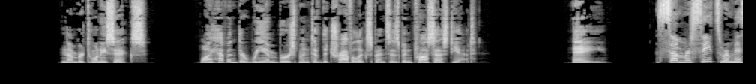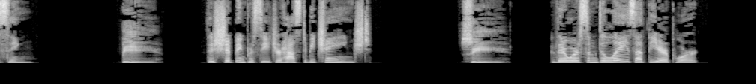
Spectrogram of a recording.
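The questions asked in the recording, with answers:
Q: Why haven't the reimbursement of the travel expenses been processed yet?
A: A: Some receipts were missing.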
